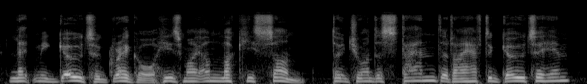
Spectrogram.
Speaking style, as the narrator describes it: she then cried

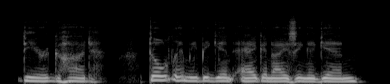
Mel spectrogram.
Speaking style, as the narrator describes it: she sobbed

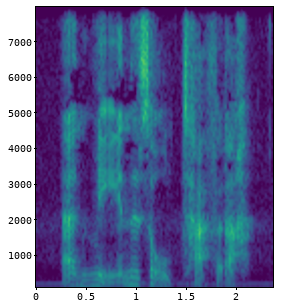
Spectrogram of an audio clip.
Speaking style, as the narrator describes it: she grumbled

